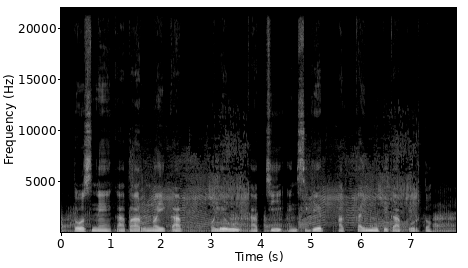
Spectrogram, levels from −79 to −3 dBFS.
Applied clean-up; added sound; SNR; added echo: none; Fart + Growling; 13 dB; none.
